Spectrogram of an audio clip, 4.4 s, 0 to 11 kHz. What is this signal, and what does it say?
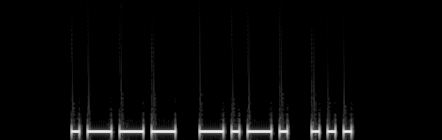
Morse code, heard as a keyed tone, about 15 wpm, 700 Hz. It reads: JCS
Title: USA Call Sign Postfixes - 3 Letters 15wpm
